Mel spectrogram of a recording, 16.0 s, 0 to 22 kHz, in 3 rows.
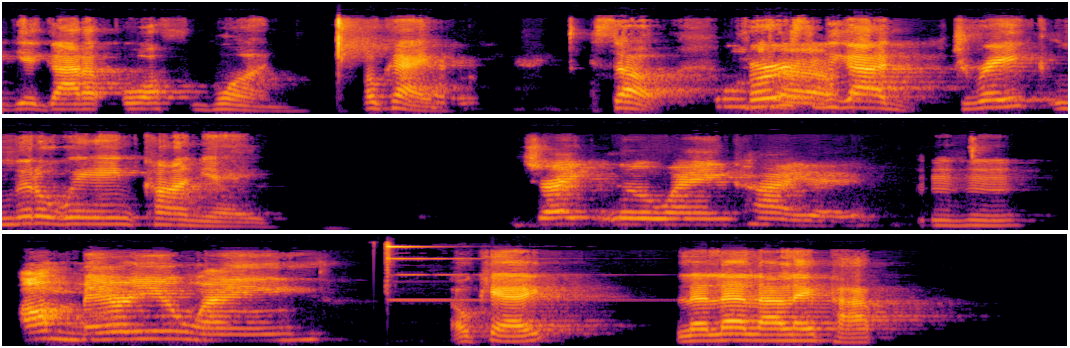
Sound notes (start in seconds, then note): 12.5 ding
